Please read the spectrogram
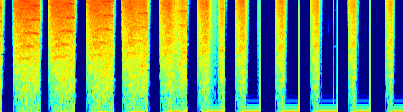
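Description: Heavily distorted, clipped audio from an effects edit, chopped into a stutter of harsh noise bursts with silent gaps between them. The bursts come about three a second at first, then grow louder, shorter and faster about halfway in.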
